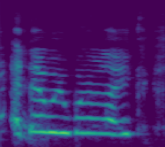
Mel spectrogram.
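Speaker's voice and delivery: ordinary talk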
